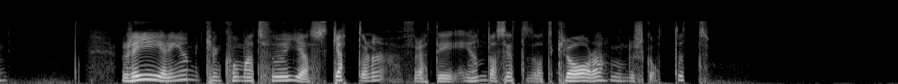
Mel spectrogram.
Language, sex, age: Swedish, male, 31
